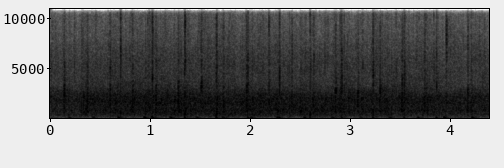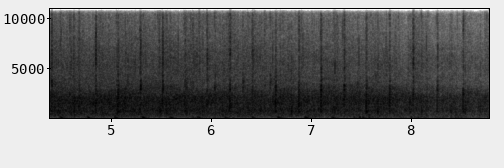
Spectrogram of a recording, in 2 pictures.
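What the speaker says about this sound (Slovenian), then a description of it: "ena velik aplavz, prosim" Big live audience at a talk with Joc Pečečnik and Igor Akrapovič gives loud, sustained applause: a thick, even roar of many hands clapping together, heard close and holding steady throughout.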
